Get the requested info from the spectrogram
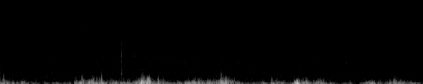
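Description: Faint, scattered low thumps and bumps, three of them louder than the rest, with a couple of soft clicks among them.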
